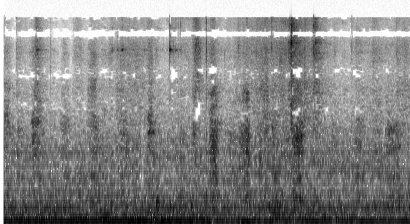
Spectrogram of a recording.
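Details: Miniature Schnauzer, excited about a hotel room, panting quickly and steadily at about four breaths per second, with a constant low hum in the room behind it.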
